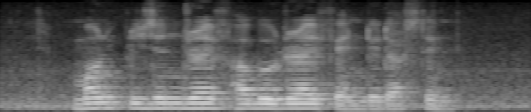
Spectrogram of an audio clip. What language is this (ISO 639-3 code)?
eng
